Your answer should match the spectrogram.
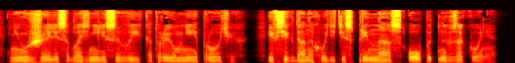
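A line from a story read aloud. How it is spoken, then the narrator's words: Meek and gentle. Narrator (Russian): говорят им очень кротко и ласково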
